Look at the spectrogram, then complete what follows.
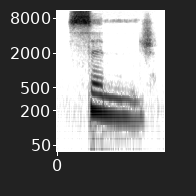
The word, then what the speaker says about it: singe: next one singe singe singe hopefully you heard that n sound before the jet the next word fudge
